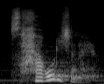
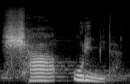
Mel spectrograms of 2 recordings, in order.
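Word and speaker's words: שָׁאוּל: 사울이잖아요. 어, 목사님, 사울과 샤알 다른데요? 여러분, 정확한 발음이 샤울입니다.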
